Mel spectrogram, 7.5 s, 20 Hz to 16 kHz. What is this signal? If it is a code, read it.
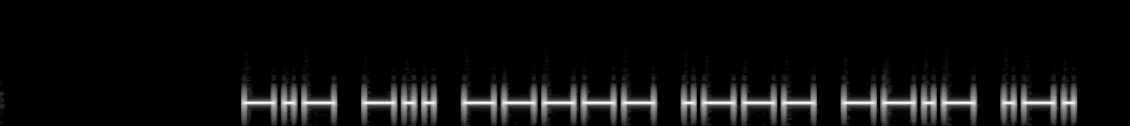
Morse code, heard as a keyed tone, about 18 wpm, 700 Hz. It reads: KD0JQR
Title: Speed Racing - USA 2x3 Call Signs 15wpm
